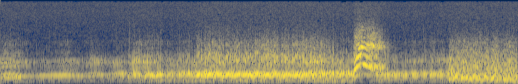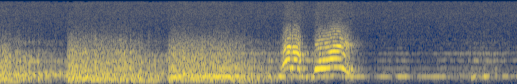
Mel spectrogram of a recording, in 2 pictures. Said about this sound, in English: The plane is swinging in a circle. It's banking. Getting ready to dive.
